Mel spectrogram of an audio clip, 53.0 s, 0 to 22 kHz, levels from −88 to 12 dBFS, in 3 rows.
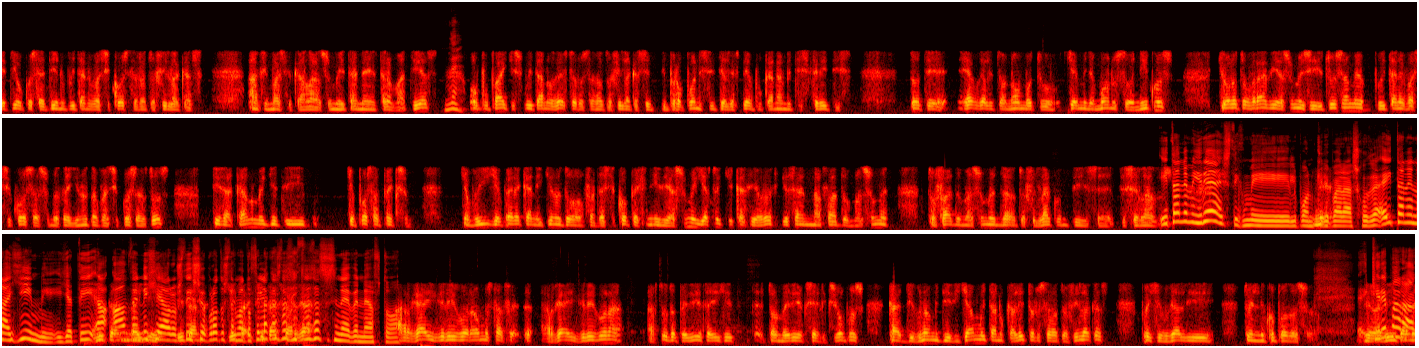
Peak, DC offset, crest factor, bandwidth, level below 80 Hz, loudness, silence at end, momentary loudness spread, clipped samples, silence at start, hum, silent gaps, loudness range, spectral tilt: -10 dBFS; under 0.1%; 20 dB; 18.5 kHz; -72 dBFS; -30 LUFS; 0 s; 10 LU; under 0.1%; 0 s; none; none; 6 LU; -5 dB/octave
